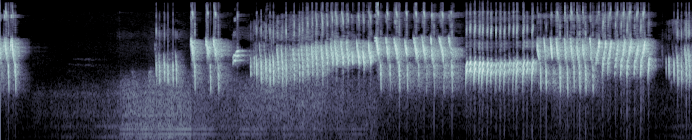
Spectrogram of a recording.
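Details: White panda canary, a caged bird with a symmetrical pattern, singing a long, continuous, rapid high trilling and chattering song with buzzy rolled phrases and clear whistled notes, after a brief pause near the start; a low background rumble is also heard.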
